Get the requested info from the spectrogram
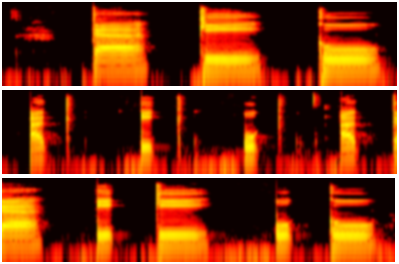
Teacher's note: Pangkal lidahnya nempel di antara langit-langit yang lunak dan keras. Sehingga ketika dilafalkan kalau nempelnya tepat seperti itu, maka huruf kaf akan mengalirkan percikan nafas.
